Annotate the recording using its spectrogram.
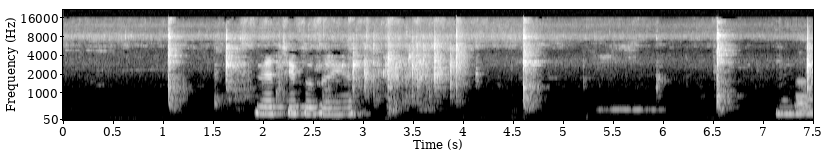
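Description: A metal spoon clinks against a pan.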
